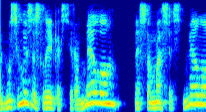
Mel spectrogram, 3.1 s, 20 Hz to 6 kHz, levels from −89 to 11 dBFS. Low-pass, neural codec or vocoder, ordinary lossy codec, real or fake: 5.4 kHz; codec, 44.1 kHz, 3.4 kbps, Pupu-Codec; Opus, 64 kbps; fake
